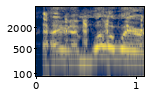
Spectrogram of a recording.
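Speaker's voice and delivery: high-pitched, through laughter; laughing protest. Real, not acted. Host answers the teasing about his phrasing, laughing protest. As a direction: protest while cracking up.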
